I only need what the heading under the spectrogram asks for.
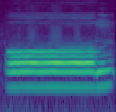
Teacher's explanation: ओम ऐसे करके उच्चारण किया जाता है। मतलब यह हम ओ का उच्चारण थोड़ी ज्यादा देर तक करेंगे। तब वह प्लुत स्वर माना जाएगा।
